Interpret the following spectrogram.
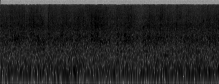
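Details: Steady broadband rushing of flowing water, like a stream or trickle, continues throughout with no animal voice.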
